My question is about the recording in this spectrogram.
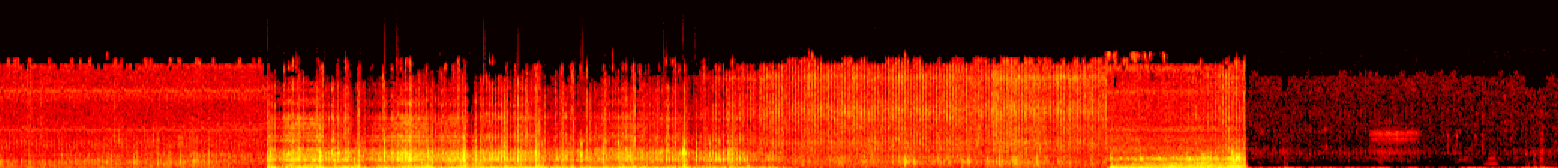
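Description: Fat bike rolling fast over a dirt trail, its wide tires humming loudly on the ground from about two seconds in until past six seconds and again briefly near ten seconds, with quieter trail noise between. The sound cuts off suddenly near the end.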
